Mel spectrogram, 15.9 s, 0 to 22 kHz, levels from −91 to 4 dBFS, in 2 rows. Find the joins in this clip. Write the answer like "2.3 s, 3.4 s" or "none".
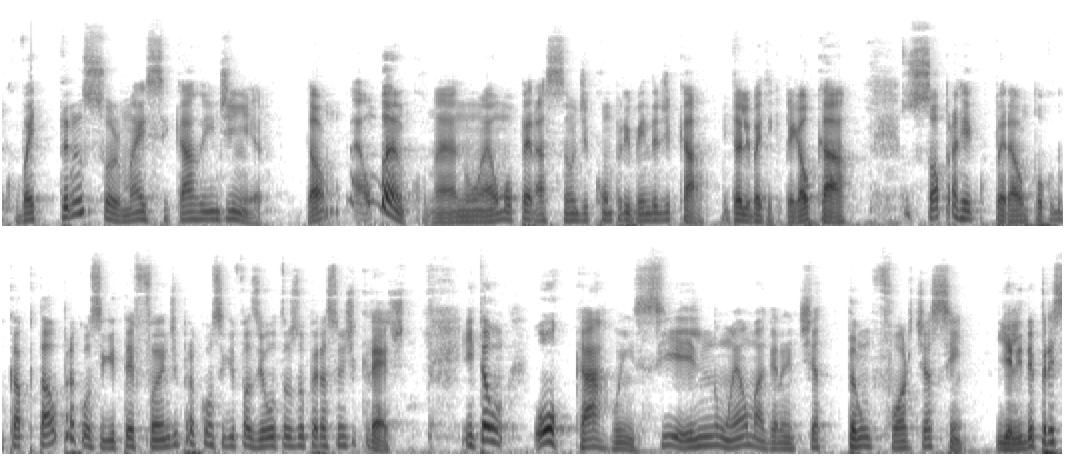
6.7 s, 11.9 s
